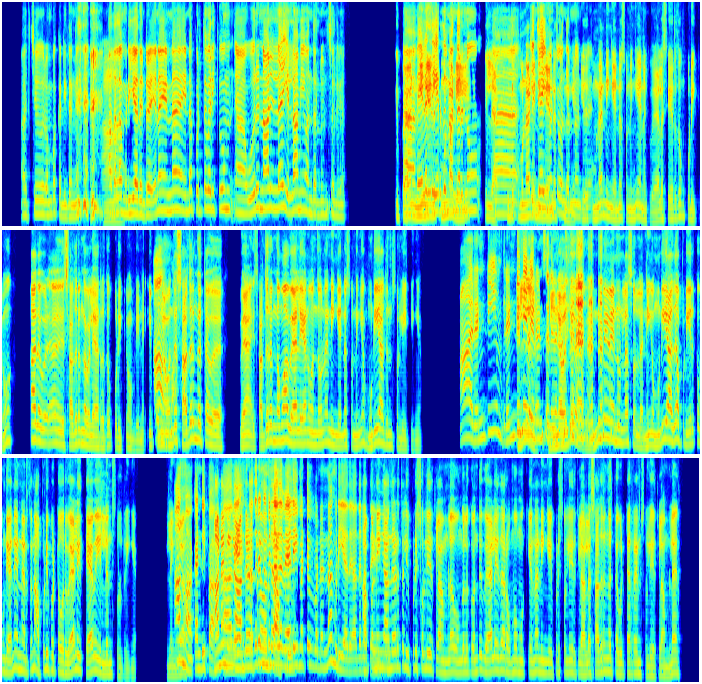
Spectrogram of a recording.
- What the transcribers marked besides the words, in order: chuckle; other background noise; other noise; laugh
- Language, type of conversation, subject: Tamil, podcast, வேலைக்கும் வாழ்க்கைக்கும் ஒரே அர்த்தம்தான் உள்ளது என்று நீங்கள் நினைக்கிறீர்களா?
